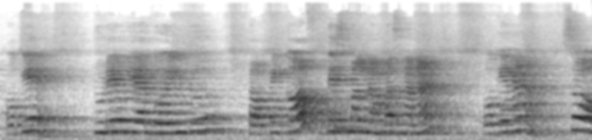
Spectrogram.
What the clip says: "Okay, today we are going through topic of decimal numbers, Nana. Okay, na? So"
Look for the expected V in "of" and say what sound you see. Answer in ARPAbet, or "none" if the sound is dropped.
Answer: P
